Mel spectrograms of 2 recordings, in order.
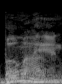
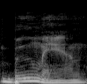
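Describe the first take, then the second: First: The first syllable has an 'oh' vowel. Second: The first syllable has an 'oo' vowel. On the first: The speaker calls it wrong. "We originally were calling it Bow Man because it's spelled B-O-E-M-A-N" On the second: The speaker calls it right. "What's the real name?"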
